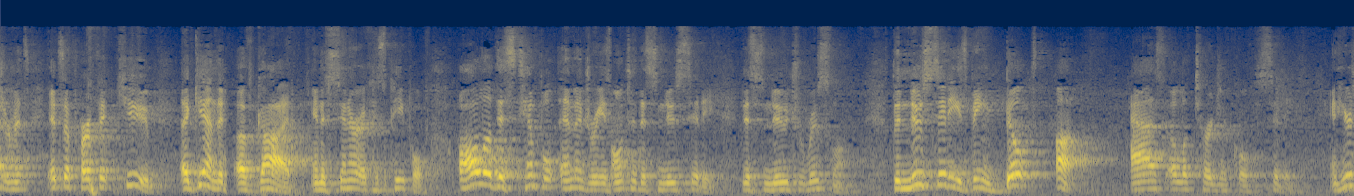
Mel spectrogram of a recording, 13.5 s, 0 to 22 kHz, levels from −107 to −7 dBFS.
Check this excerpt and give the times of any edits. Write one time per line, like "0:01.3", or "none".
0:02.3
0:06.1

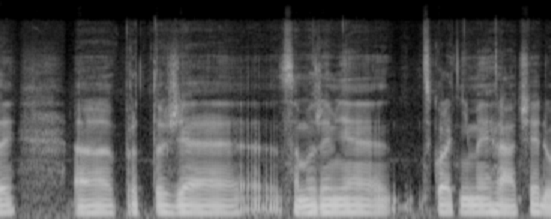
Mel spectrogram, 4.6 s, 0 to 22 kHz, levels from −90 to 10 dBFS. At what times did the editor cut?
0:03.5

